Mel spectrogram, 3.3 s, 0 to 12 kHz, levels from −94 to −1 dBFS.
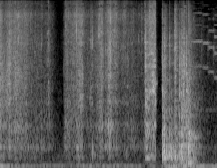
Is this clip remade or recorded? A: remade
